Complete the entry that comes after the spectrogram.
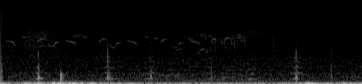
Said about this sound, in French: Là, on entend que ça, ça grouille. Ça butine euh, ouais. énormément. On entend les oiseaux aussi.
